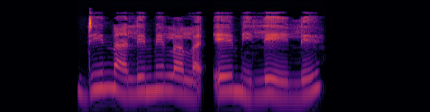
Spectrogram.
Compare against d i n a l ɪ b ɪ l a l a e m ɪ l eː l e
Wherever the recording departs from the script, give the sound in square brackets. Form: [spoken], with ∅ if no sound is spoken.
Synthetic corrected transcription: d i n a l ɪ [m] ɪ l a l a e m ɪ l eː l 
